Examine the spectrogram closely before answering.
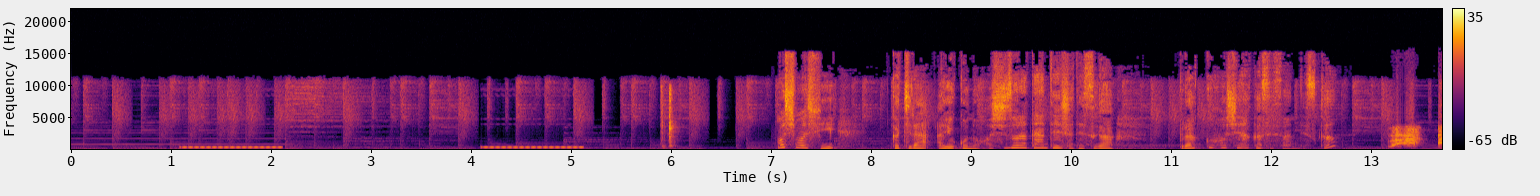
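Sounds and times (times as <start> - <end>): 
telephone dialing tones: 1.1 - 2.1, 4.1 - 5.1
speech: 7.2 - 13.5.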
